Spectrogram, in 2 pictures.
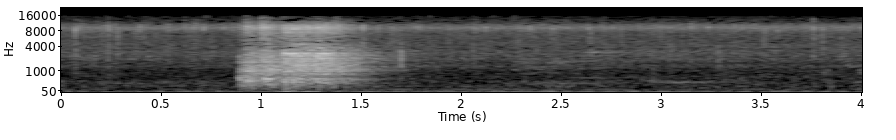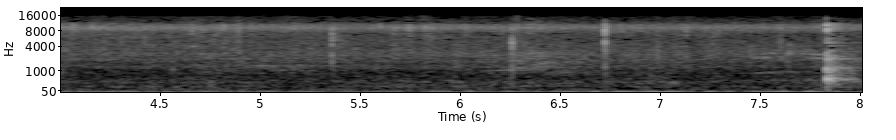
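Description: Raw banana cubes frying in oil in an aluminium kadai: a steady sizzle, with a brief louder rush about a second in and a few light ticks later on.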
